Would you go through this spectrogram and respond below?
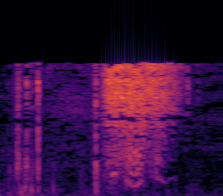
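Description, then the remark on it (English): Rustling of a tissue, then a single long, honking nose blow lasting nearly a second, loud and breathy, trailing off into a faint sniffle. “Maybe I blow my nose.”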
